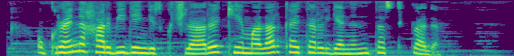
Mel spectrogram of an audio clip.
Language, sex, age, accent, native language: Uzbek, female, 19-29, Xorazm, Uzbek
